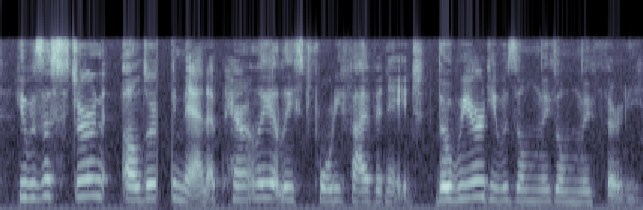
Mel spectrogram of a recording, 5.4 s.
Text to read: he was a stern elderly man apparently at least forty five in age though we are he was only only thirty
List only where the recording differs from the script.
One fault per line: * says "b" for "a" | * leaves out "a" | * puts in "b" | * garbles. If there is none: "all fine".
all fine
